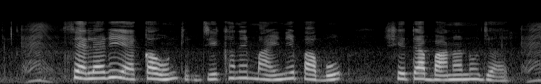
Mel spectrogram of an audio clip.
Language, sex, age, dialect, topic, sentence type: Bengali, female, 36-40, Northern/Varendri, banking, statement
